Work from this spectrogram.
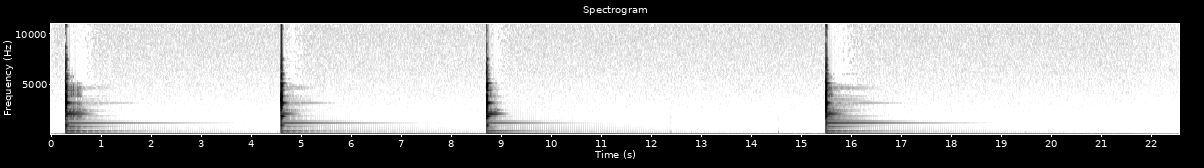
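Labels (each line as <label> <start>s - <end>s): Metallic thumping sounds of a hammer hitting a plate, slowly fading. 0.2s - 14.5s
Metallic thumping sounds of a hammer hitting a plate, slowly fading. 15.5s - 21.9s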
